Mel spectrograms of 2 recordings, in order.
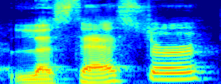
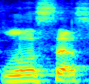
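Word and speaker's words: Leicester: It would be like, "Oh, it's so nice to be playing in Green Witch or Leester." Because Lester Lester Square like that really how they pronounce Lester. They would say Leester and Tottenham for example, they were pronounced Tottenham.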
